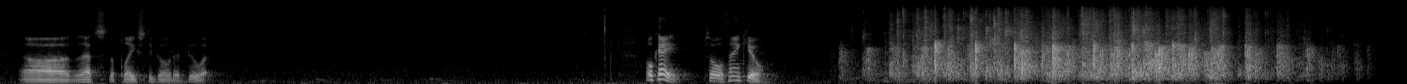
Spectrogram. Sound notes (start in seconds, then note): 8.3 audience applauding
